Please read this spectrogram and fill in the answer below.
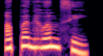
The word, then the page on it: ಅಪಧ್ವಂಸ: apadhvamsa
